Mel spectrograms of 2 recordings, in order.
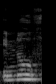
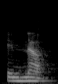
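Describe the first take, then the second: First: The second vowel is an 'oo' sound. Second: The second vowel is an 'uh' sound. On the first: The speaker calls it wrong. "ये इनूफ नहीं होगा" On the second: The speaker calls it right. "ये होगा इनफ"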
